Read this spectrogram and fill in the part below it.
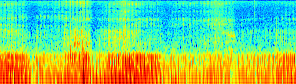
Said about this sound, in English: This episode features a special guest, Milo, whose purrs you might be able to hear.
